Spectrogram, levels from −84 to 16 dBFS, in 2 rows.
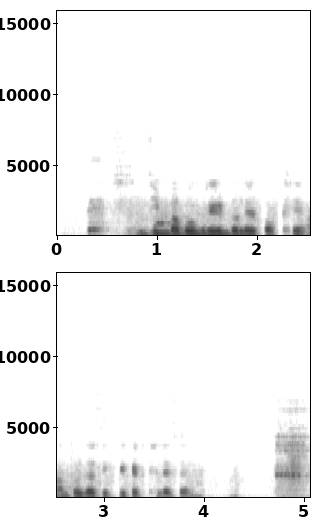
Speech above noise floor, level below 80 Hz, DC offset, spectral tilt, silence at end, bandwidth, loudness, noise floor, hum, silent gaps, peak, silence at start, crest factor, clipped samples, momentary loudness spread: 41 dB; -58 dBFS; under 0.1%; -11 dB/octave; 0.1 s; 4.6 kHz; -20 LUFS; -60 dBFS; none; none; -2 dBFS; 0.3 s; 18 dB; under 0.1%; 19 LU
